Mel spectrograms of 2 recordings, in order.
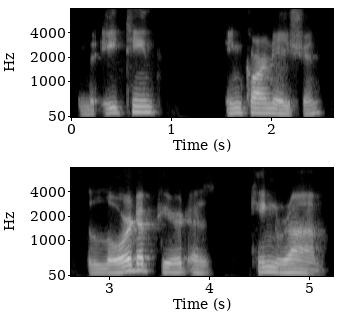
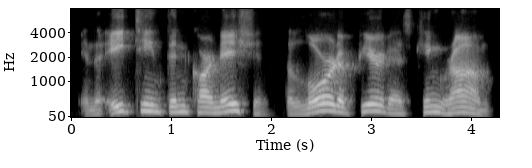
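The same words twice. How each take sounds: First: It is read in a normal voice. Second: It is read in a dramatic put-on voice.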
